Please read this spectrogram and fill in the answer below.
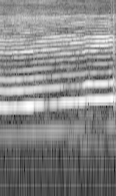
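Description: A woman's long, high wail of grief: one held cry that rises slightly in pitch.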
